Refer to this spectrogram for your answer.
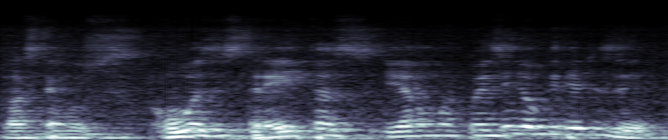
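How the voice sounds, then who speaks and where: Audible room echo and noticeable background noise surround the recording. A man speaks with very wide pitch swings. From Brazil, Lorena (São Paulo state). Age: 60s. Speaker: public hearing participant. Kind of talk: public hearing remarks. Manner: halting.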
